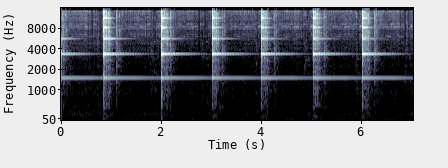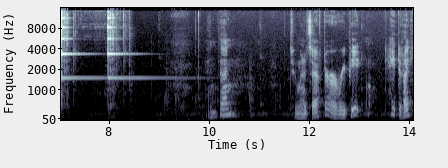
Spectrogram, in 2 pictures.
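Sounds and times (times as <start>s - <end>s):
clock bell strikes: 0.0s - 9.4s.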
